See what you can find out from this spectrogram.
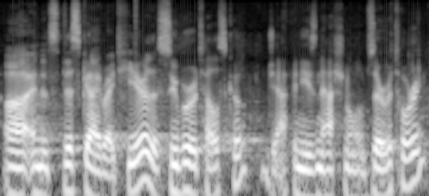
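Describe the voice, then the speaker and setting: A young man gives a relaxed, joking public science talk and often stops to restart his sentences. His voice is middle-pitched. He is on a lecture hall stage, and the sound carries a long hall reverb. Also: fast talker. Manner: casual and joking, with frequent fillers and restarts. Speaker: keynote speaker, astronomer.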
